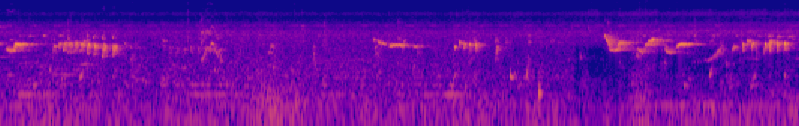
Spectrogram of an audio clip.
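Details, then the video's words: Jumbo parakeet kept in an aviary: scratchy chirped bursts come in clusters separated by short pauses, with several overlapping warbles near the end and a faint low hum behind. "PARKIT JUMBO"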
